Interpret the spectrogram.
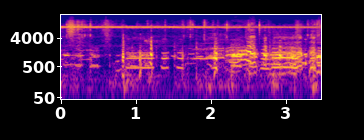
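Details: Many hens in a coop calling over each other: irregular clucks and short harmonic notes, growing denser and louder in the second half, over a constant background hiss.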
